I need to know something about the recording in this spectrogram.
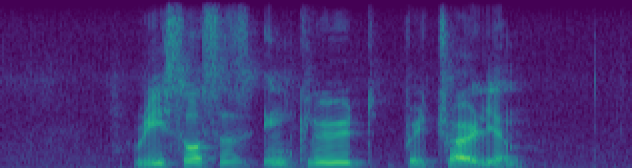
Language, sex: English, male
